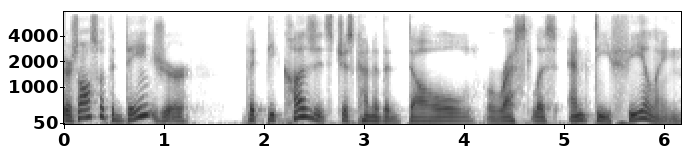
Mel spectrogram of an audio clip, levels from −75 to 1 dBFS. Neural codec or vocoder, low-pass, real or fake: codec, 24 kHz, 0.9 kbps, WavTokenizer, large speech release; 7.2 kHz; fake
